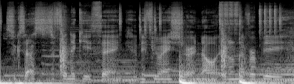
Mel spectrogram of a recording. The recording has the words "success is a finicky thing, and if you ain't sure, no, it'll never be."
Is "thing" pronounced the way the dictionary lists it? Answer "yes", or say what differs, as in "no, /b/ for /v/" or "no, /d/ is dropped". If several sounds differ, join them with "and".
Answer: yes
